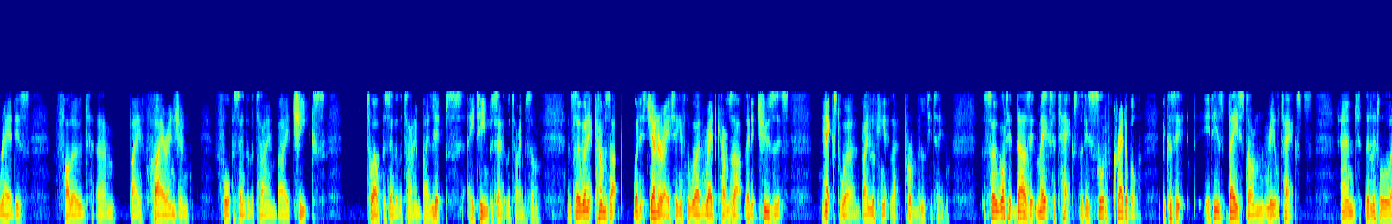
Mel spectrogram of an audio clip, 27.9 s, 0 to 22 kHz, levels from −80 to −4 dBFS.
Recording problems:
garbled, watery; badly; nothing above 4 kHz
abrupt cut into speech; at the start and the end

